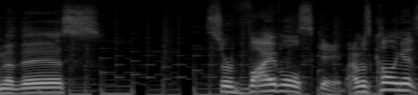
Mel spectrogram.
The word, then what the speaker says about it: Survivalscape: Survivalscape. I was calling it Survivorscape. I was calling it Survivorscape instead of Survivalscape.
